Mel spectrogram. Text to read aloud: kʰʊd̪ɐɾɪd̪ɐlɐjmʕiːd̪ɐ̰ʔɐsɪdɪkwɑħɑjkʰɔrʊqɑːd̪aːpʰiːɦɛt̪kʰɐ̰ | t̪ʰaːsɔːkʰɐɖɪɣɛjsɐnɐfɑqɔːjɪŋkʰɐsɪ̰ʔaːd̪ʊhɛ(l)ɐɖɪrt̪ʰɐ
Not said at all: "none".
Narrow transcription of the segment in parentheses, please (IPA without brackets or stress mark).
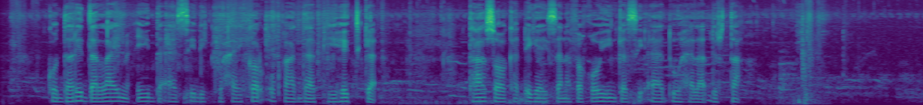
l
